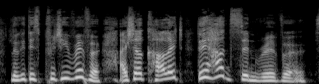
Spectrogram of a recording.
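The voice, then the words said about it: Henry Hudson impression. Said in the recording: “That was a very good Henry Hudson impression.”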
